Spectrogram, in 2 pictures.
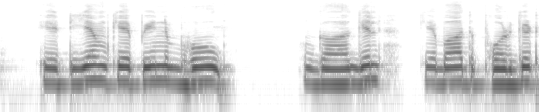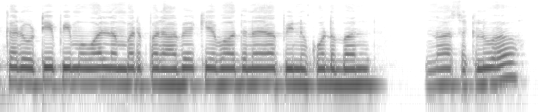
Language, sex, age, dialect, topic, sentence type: Magahi, male, 25-30, Western, banking, question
